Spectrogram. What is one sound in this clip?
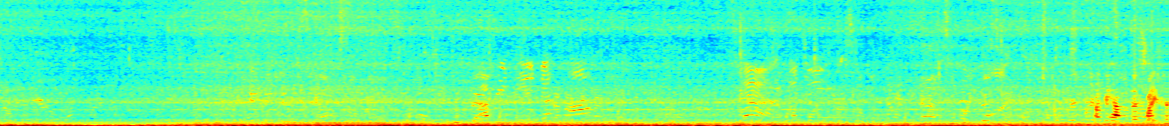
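A jet engine roars steadily in a plane cabin.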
